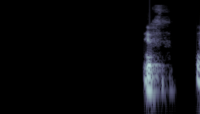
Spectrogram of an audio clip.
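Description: Speech only: about a second and a half of total silence, then a voice says a single word.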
